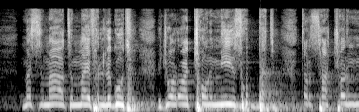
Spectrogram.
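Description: A man's voice preaching loudly through a microphone in fast, rhythmic delivery with drawn-out vowels, starting after a brief pause.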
